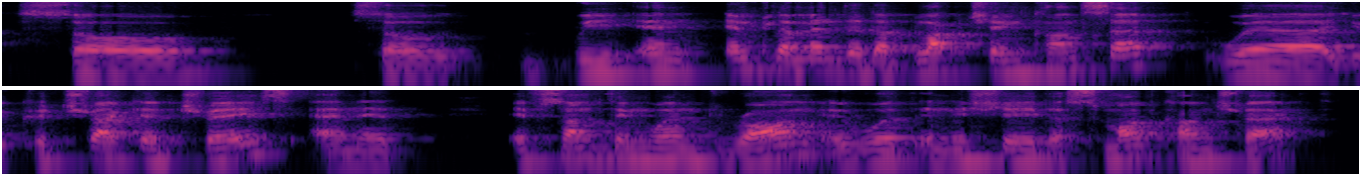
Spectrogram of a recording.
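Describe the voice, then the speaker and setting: A man's voice: medium pitch, warm tone, reverberant. A young man from Denmark and Israel, a startup founder presenting on a video call, talking hesitantly with many fillers and restarts.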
